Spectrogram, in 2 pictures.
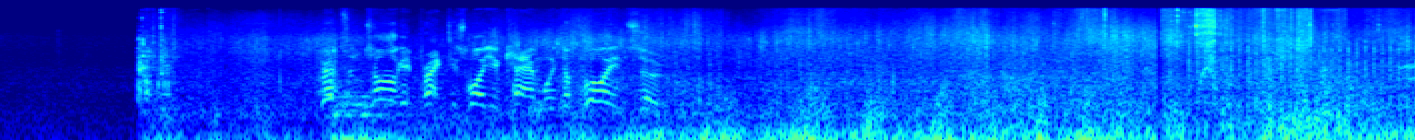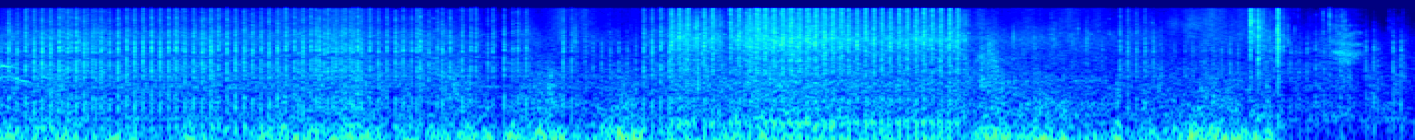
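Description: Wind rushes loudly past during a fast fall through the air.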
